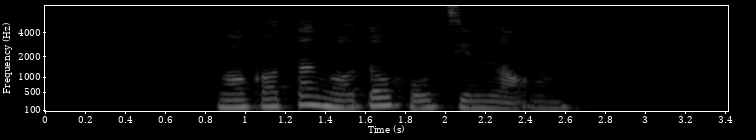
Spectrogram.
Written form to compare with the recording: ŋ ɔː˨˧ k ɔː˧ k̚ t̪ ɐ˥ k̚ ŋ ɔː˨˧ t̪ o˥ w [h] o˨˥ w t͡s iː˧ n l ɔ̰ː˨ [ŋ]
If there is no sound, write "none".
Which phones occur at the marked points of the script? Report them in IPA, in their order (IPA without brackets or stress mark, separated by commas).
h, ŋ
